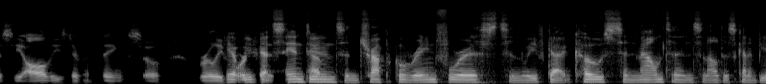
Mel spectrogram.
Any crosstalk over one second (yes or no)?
yes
